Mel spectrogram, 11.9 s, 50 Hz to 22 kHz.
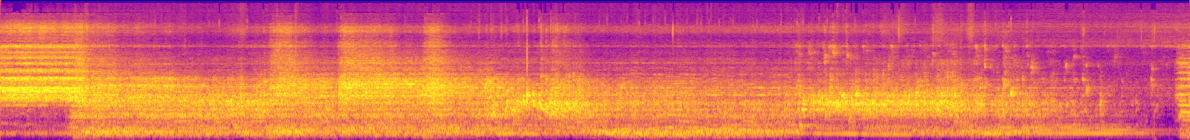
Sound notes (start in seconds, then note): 0.6 boom; 4.3 splashing; 4.9 bubbling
